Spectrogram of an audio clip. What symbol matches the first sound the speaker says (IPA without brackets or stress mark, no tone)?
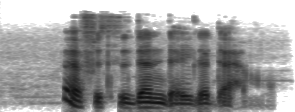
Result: æ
